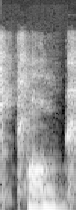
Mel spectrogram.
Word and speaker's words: Planck: discovered by Max Planck or max Punk if you want to say it properly but anyway max plunk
